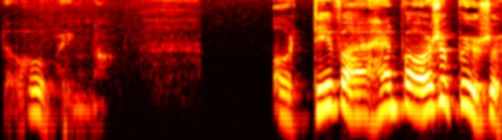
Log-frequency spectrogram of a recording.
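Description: A woman's dark, mellow voice with very wide pitch swings at a very slow pace. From Denmark, West Jutland (Ringkøbing). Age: 90s. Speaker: interviewee recounting her life. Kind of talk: oral history interview. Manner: halting.

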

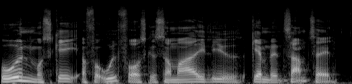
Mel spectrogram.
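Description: An ordinary speaking voice, a man at medium pitch with ordinary pitch variation, on a very clean recording with a silent background. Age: 50s. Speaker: men's centre director. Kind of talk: round-table discussion.

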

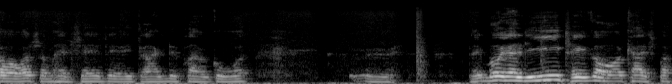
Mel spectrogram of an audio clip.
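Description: Against noticeable background noise, a man with a fairly high voice talks fairly slowly. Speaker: theatre person, Christiania resident. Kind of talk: interview, personal recollection. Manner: halting.

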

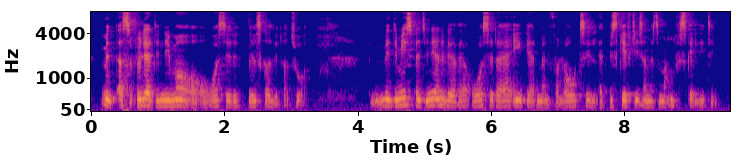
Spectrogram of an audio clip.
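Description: Delivered at a very fast pace, the speech shows big swings in loudness. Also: woman. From Denmark. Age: 40s. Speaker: literary translator. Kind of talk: interview.

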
